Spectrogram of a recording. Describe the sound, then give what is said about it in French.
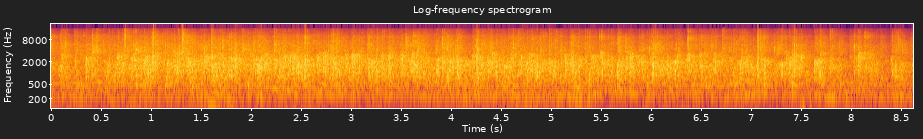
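Sustained audience applause, a dense crackle of many hands clapping steadily and loudly for several seconds with no break, holding an even level throughout. “Si vous voulez, vous applaudir.”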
